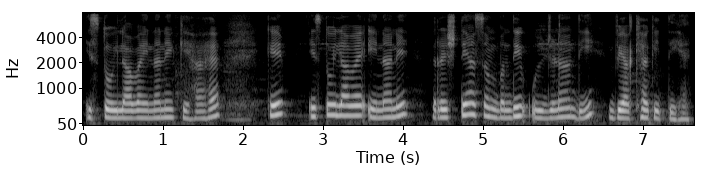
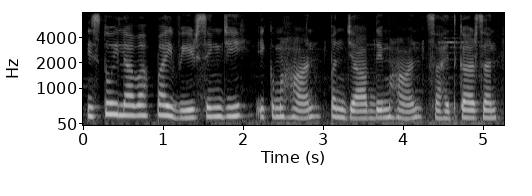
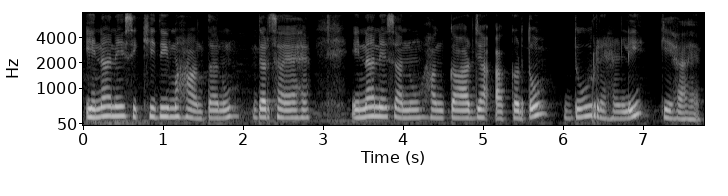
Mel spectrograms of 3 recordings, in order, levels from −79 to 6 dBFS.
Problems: constant background noise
